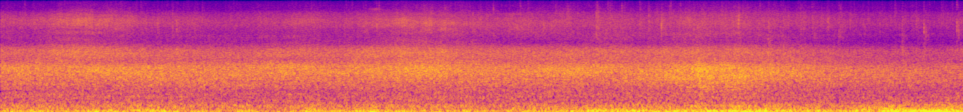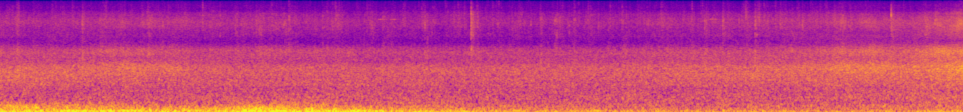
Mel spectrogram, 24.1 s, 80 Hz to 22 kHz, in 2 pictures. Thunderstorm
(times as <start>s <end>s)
7.0s 18.8s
